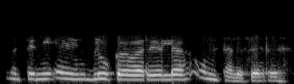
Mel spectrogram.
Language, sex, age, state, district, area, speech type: Kannada, female, 60+, Karnataka, Dakshina Kannada, rural, conversation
